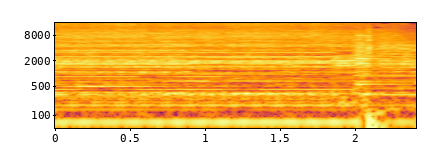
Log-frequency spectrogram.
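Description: Organ holding a sustained chord over a deep, steady bass note.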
